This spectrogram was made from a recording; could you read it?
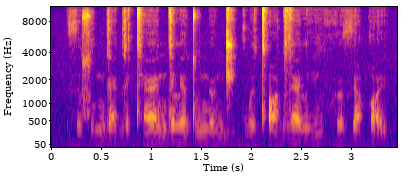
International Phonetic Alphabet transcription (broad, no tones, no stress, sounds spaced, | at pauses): θ ɪ sʷ ɛ ŋ ɡ æ ɡ ɛ tʰ æ n d ɛ l ɛ tʷ ɪ n ə˞ n d͡ʒ i k w ə tʼ ɑ ɡ z æ l i l h ə˞ θ ɪ qʷ ɪ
